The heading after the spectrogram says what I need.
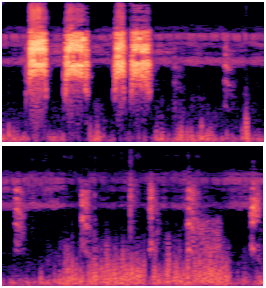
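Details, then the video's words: Black francolin, the Sindhi kala teetar of Pakistan, opening with four loud harsh grating bursts in quick succession, then fainter scattered notes over low rumbling background noise. "Sindhi kala teetar ki awaz"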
